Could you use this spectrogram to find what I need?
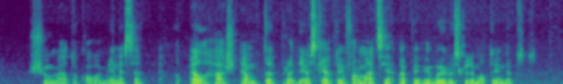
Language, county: Lithuanian, Šiauliai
